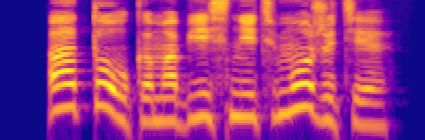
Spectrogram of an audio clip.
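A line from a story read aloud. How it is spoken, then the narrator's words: Barking. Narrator (Russian): рявкнул Стас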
